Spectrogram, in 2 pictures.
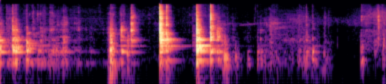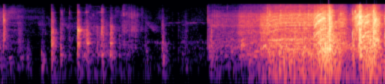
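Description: Metal clinks and knocks with a brief ring as parts of the old British Seagull outboard are handled, then sparse faint clicks. Near the end comes a loud whirring that rises and falls in pitch.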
